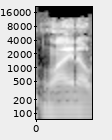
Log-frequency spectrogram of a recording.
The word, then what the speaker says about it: Lionel: Lionel Richie. That's how you pronounce it.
